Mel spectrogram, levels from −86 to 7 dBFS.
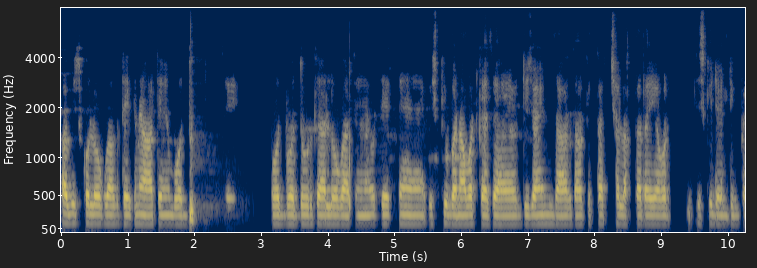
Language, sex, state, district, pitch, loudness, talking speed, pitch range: Hindi, male, Uttar Pradesh, Jyotiba Phule Nagar, 115 Hz, -17 LUFS, 210 wpm, 115-120 Hz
